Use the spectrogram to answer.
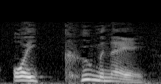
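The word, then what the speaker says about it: oikoumene (οἰκουμένη): Now, it's interesting that word world is a word which is pronounced in Greek, oikoumene. Oikoumene.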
